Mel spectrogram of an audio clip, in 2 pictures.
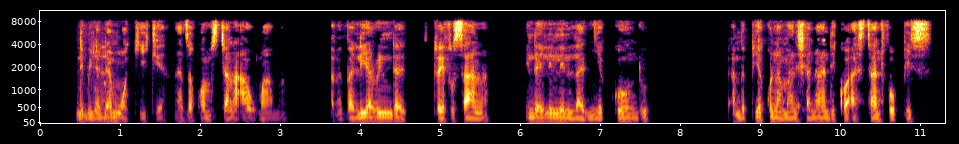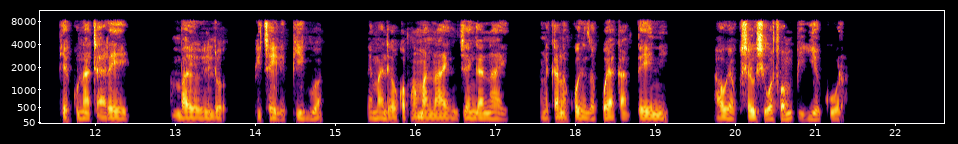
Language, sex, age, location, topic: Swahili, male, 18-24, Kisumu, government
